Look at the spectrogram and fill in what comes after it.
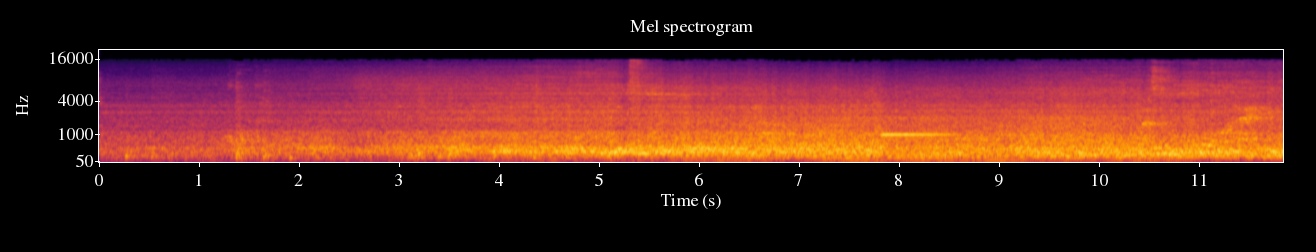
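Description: A South Western Railway Class 158 diesel multiple unit arrives at the platform. Its noise builds over the first few seconds as it approaches, then stays steady and loud as the carriages pass close by, with a short high tone about eight seconds in.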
